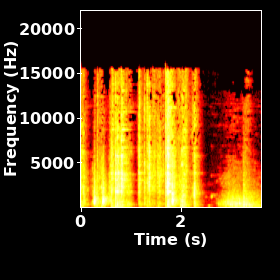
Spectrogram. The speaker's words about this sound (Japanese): このアク取りですね。え、これで取ります。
